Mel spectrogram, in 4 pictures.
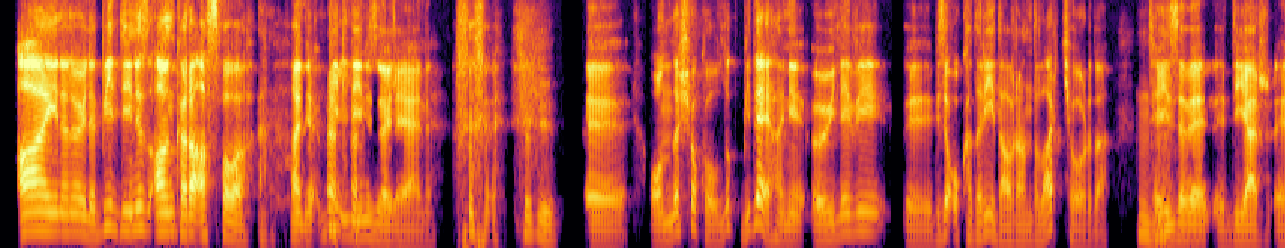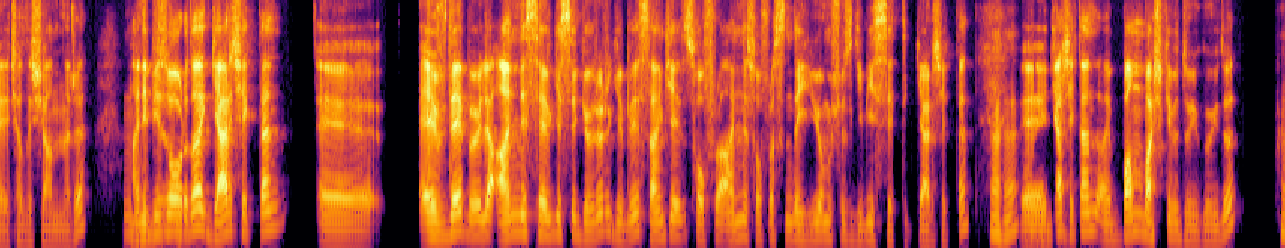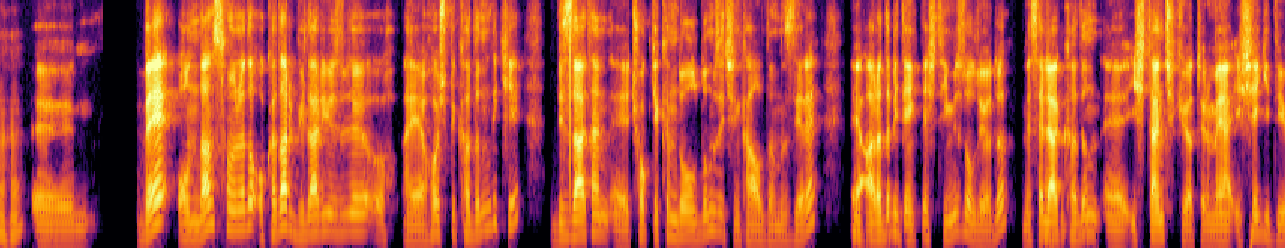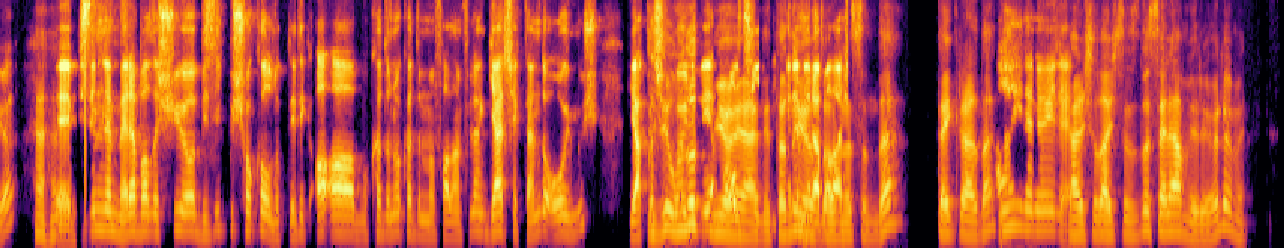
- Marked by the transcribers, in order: chuckle; other background noise
- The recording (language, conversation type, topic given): Turkish, podcast, En unutamadığın seyahat maceranı anlatır mısın?
- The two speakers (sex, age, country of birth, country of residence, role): male, 20-24, Turkey, Italy, guest; male, 55-59, Turkey, Spain, host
